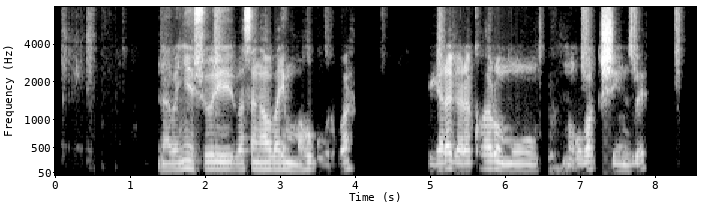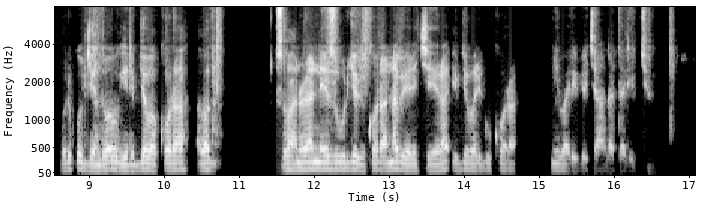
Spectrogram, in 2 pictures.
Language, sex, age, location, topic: Kinyarwanda, male, 18-24, Huye, government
